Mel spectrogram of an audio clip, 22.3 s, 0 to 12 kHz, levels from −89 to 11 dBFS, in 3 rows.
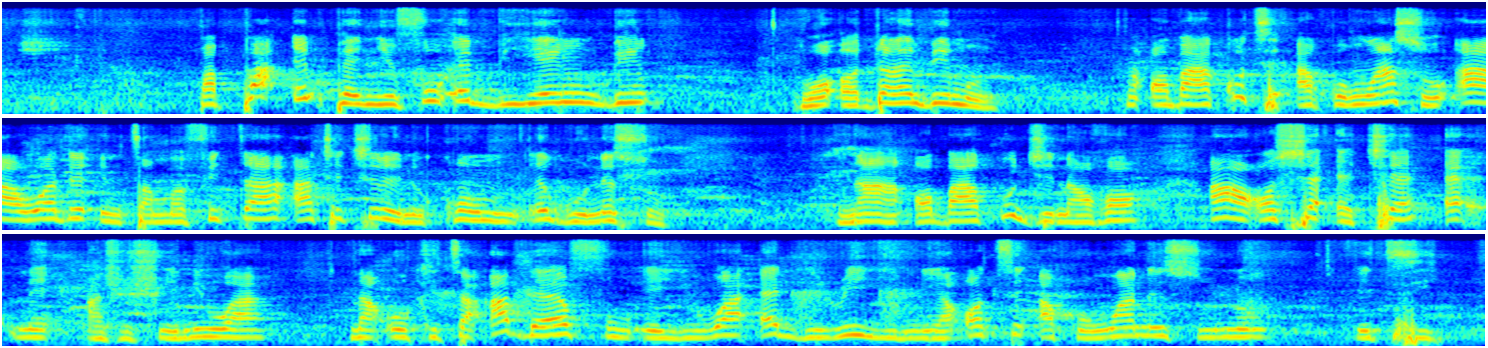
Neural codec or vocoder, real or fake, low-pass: vocoder, 22.05 kHz, 80 mel bands, WaveNeXt; fake; 9.9 kHz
